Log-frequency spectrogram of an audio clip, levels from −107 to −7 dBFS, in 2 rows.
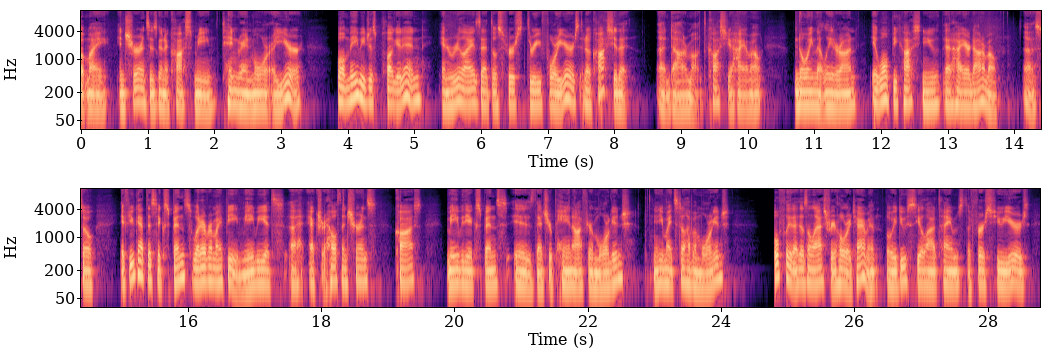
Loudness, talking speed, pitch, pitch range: -21 LUFS, 220 wpm, 100 Hz, 95-110 Hz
